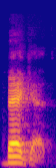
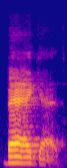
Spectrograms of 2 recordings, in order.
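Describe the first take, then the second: Both takes have the same delivery.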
